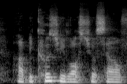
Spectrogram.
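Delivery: ordinary talk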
